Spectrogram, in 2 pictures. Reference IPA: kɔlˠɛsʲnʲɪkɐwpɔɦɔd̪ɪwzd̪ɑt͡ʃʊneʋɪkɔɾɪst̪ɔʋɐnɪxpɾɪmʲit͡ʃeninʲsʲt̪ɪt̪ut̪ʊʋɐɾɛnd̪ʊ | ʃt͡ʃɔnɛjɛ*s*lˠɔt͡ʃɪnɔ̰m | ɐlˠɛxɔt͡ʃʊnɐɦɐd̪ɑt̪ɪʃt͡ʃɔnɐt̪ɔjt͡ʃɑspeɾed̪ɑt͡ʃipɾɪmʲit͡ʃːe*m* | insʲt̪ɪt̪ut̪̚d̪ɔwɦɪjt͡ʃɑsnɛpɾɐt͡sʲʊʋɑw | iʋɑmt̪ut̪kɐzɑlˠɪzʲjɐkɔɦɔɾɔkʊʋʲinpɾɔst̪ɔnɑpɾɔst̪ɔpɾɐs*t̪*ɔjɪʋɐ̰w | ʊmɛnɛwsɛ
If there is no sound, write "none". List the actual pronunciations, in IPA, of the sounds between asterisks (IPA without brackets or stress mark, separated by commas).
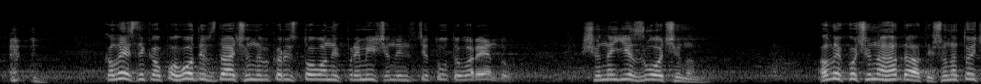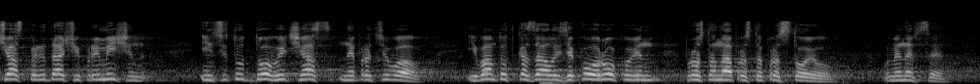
z, n, t̪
